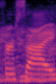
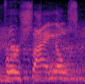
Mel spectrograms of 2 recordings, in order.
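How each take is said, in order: First: The word ends like 'sigh', the French way. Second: The word ends like 'sails', the Kentucky way. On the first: A newcomer said it. The speaker calls it wrong. "the first time that I moved here and said" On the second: Locals say it this way. The speaker calls it right. "that is a Kentucky thing"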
